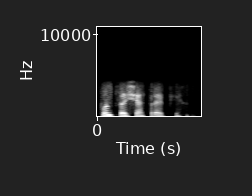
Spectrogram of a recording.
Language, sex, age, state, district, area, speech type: Kashmiri, female, 45-60, Jammu and Kashmir, Bandipora, rural, conversation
